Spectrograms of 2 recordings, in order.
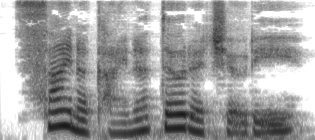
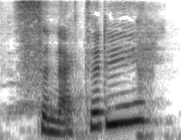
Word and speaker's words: synecdoche: Our favorite is Sinakina Dodachodi, which is synecdoche, which to this day, I've been saying that I've been saying the non-word word for months, and I still can't remember what synecdoche means.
